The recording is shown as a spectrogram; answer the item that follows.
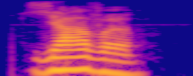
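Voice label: "явӧ", Komi, male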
